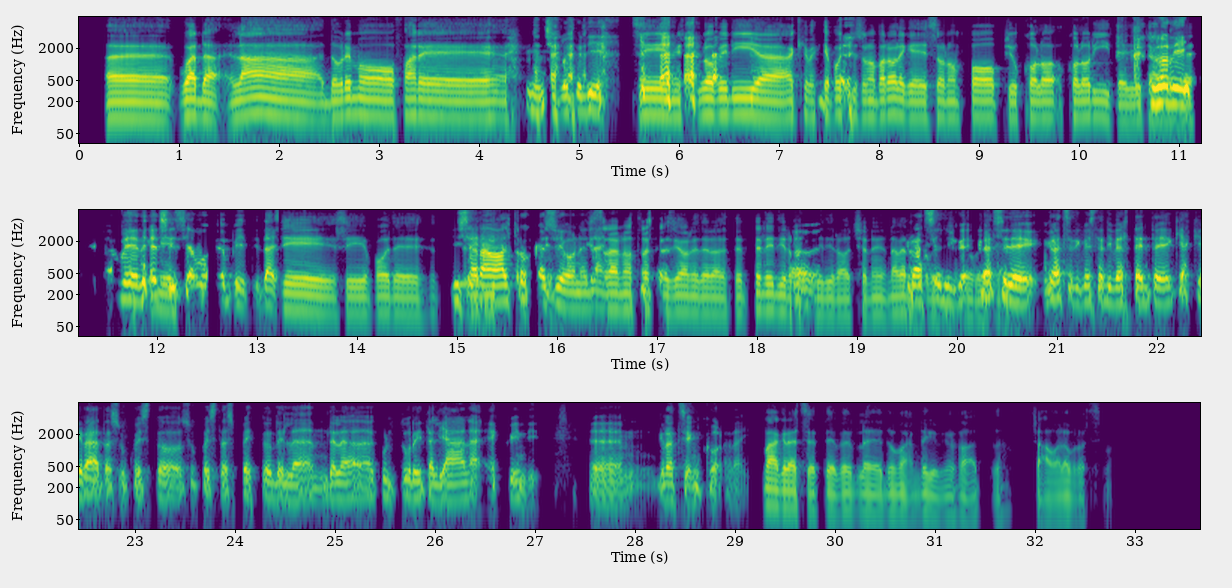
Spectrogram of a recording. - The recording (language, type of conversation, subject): Italian, podcast, Che ruolo ha il dialetto nella tua identità?
- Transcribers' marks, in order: "guarda" said as "guadda"; chuckle; "un'" said as "n'"; "enciclopedia" said as "ecciclopedia"; laugh; tapping; laughing while speaking: "Coloriti! Va bene, ci siamo capiti"; "un'" said as "n'"; "altra" said as "ottra"; other background noise; unintelligible speech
